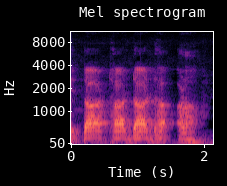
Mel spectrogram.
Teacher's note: कठोर तालु से उत्पन्न होने वाली ध्वनि मूर्धा ध्वनि कहलाती है। ट वर्ग की सभी ध्वनियां मूर्धा ध्वनि कहलाती हैं। जैसे ट, ठ, ड, ड, ण।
